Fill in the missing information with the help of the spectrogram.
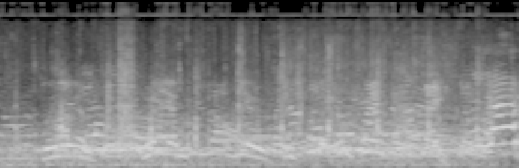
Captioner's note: crowd shouting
